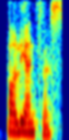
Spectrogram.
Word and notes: polyanthus: Indian

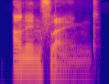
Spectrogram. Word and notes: uninflamed: British English

